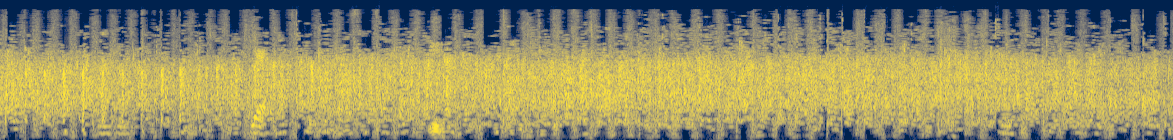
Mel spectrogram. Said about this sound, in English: Why don't we let them stand and receive a special round of applause for their program.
